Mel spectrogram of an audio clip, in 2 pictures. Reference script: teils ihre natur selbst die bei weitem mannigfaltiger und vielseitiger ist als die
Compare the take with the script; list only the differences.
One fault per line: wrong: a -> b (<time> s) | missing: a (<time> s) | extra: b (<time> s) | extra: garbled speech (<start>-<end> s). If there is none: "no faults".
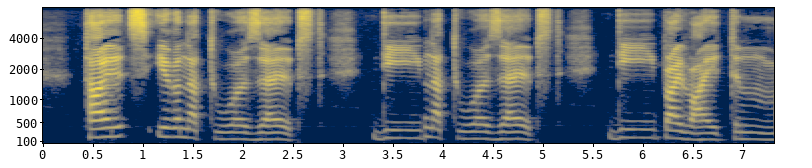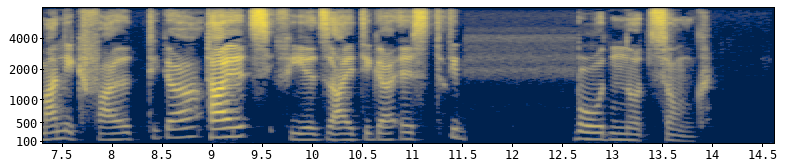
extra: natur selbst die (3.9 s)
wrong: und -> teils (9.0 s)
missing: als (11.3 s)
